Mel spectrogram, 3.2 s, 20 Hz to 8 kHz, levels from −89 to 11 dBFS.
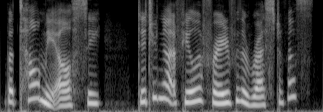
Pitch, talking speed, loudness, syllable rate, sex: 290 Hz, 260 wpm, -17 LUFS, 5.8 syllables/s, female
